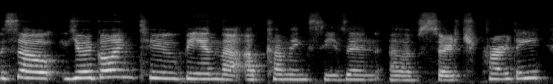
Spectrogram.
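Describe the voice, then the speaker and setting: A woman's voice: high-pitched, slow, a bit bright, low-quality recording. A young woman hosting an interview, hesitant with many ums and giggly. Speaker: interview host. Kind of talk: casual interview.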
